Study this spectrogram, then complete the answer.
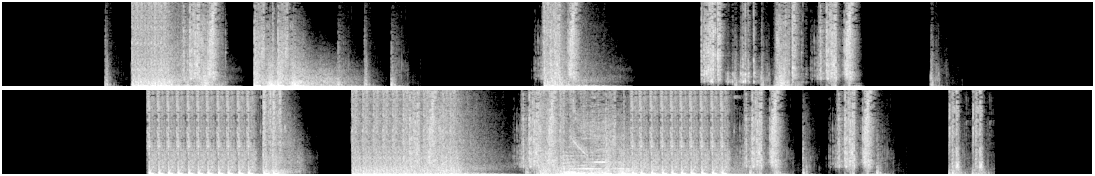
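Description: Gunfire rattles in short rapid bursts.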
